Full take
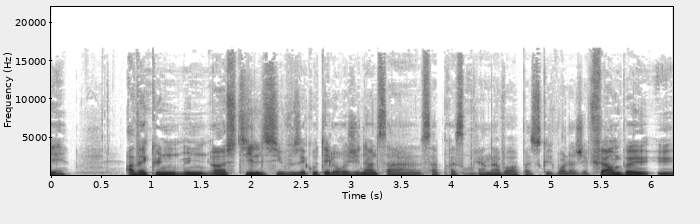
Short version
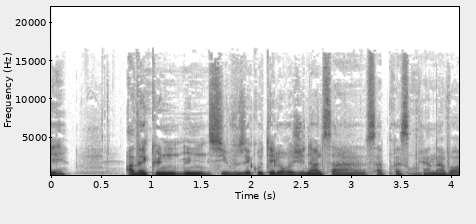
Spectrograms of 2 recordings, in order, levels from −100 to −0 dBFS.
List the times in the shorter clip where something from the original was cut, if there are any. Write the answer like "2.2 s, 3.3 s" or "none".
1.6 s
